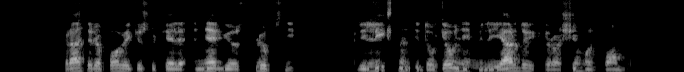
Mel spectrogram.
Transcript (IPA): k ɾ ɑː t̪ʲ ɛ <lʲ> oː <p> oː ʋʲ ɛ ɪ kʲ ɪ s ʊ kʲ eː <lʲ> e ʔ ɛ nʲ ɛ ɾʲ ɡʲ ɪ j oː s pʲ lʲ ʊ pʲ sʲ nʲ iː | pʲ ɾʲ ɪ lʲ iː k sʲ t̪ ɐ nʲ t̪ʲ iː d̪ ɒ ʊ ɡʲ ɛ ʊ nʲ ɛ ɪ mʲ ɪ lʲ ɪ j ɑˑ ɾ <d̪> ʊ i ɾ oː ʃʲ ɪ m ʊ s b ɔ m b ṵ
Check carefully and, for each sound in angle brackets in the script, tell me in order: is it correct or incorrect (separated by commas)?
incorrect, correct, correct, correct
